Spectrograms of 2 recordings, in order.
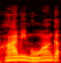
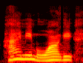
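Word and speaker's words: Jaime Munguía: better check it out hi me moana oh and excuse me because i'm gonna be corrected haimi mawangi let me pronounce his name right because i'm tired of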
